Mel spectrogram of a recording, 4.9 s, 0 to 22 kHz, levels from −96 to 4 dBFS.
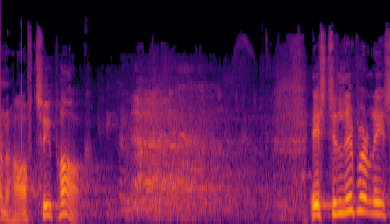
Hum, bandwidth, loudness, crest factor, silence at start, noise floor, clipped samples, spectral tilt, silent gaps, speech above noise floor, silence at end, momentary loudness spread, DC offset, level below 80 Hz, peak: none; 13.5 kHz; -25 LUFS; 20 dB; 0 s; -49 dBFS; under 0.1%; -5.5 dB/octave; none; 25 dB; 0 s; 23 LU; under 0.1%; -64 dBFS; -6 dBFS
